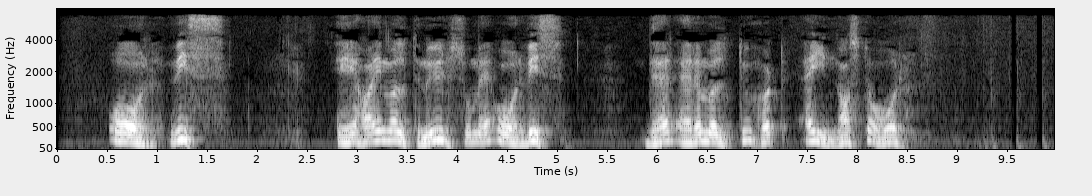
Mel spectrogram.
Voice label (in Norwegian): "arviss", Numedalsmål; Uvdal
